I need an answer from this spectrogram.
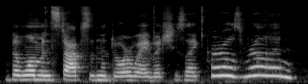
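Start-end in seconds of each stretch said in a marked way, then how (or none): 2.1-3.0 high-pitched urgent call; panicked cry. Acted. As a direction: call out like a frightened woman. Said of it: "and she screams".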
